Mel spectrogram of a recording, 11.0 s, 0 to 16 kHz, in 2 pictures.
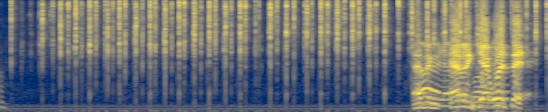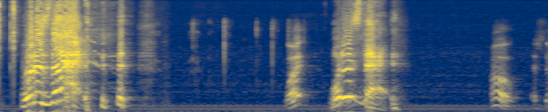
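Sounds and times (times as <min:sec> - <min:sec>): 
speech: 0:00.0 - 0:00.2, 0:04.1 - 0:06.8, 0:08.4 - 0:09.5
pen clicking: 0:00.0 - 0:05.8
faint low electrical hum: 0:00.0 - 0:10.9
laughter: 0:05.8 - 0:07.6.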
